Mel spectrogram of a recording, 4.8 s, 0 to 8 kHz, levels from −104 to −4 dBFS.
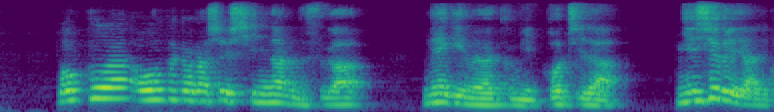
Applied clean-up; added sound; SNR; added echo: neural mask model DeepFilterNet 3.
